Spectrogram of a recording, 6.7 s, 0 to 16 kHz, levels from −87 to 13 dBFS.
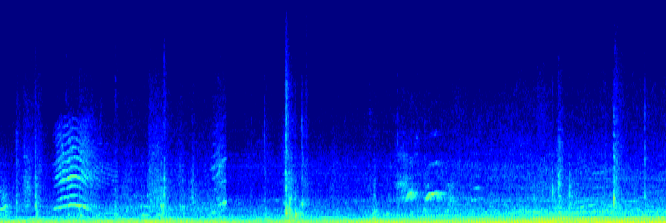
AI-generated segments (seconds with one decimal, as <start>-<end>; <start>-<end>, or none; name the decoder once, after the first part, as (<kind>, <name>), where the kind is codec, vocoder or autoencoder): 2.6-3.7 (autoencoder, DAC-VAE)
